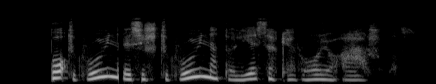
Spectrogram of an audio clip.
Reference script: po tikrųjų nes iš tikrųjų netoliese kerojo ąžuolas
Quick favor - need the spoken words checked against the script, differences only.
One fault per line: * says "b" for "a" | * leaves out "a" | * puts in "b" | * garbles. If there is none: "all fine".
all fine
